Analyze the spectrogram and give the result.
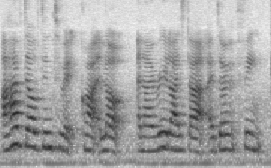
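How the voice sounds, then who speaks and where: Higher-voiced young woman, echoey and distant. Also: fairly even intonation, normal speed, fairly bright tone, a little hiss or hum. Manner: reflective, uses many fillers like "like". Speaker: fashion design student. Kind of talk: documentary interview. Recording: roomy, mic set far off.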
